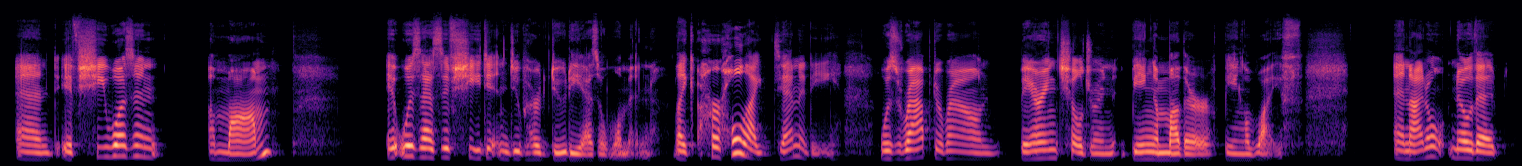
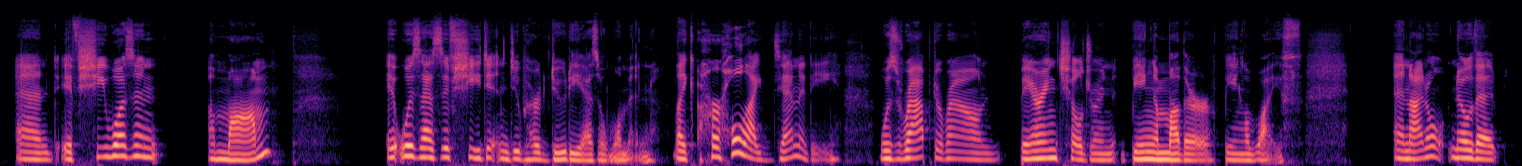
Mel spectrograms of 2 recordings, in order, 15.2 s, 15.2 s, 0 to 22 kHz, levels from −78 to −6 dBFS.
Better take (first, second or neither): second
